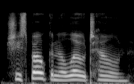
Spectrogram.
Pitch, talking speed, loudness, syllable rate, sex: 205 Hz, 270 wpm, -17 LUFS, 5.7 syllables/s, female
